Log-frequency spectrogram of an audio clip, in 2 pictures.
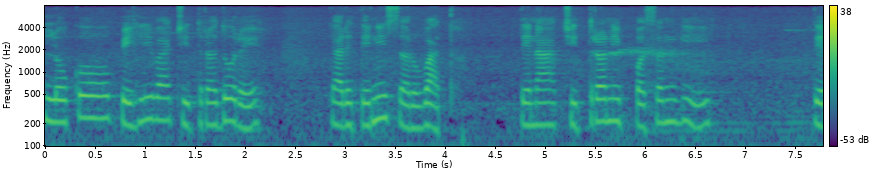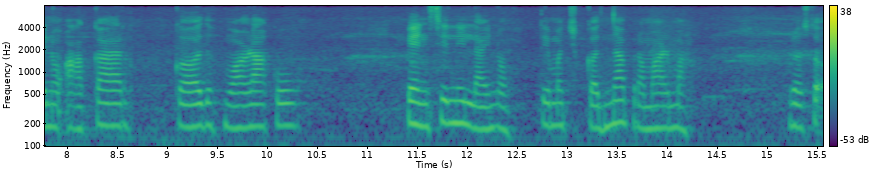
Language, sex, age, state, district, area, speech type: Gujarati, female, 30-45, Gujarat, Narmada, urban, spontaneous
